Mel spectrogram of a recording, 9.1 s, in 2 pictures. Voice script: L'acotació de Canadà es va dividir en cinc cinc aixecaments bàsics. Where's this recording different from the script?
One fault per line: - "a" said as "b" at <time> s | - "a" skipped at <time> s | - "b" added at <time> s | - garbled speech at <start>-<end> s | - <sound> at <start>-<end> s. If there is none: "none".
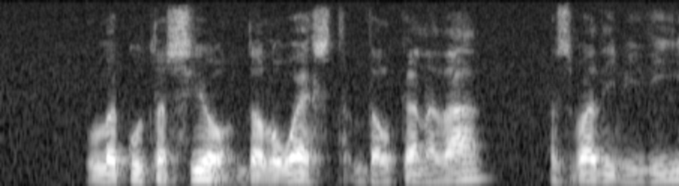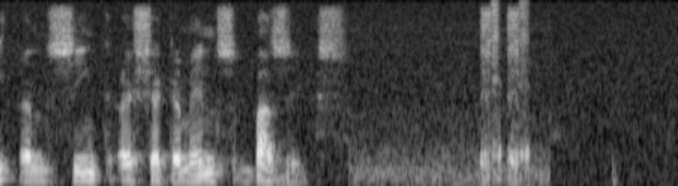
- "l'Oest del" added at 1.8 s
- "cinc" skipped at 5.3 s
- laugh at 7.7-8.1 s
